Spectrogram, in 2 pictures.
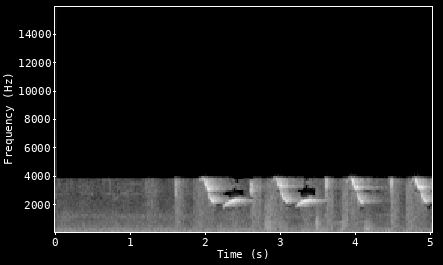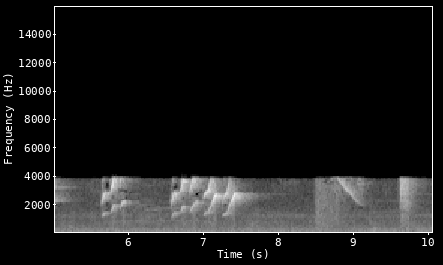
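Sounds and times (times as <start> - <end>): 
oriental magpie-robin whistling: 1.6 - 7.7, 8.7 - 9.8.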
